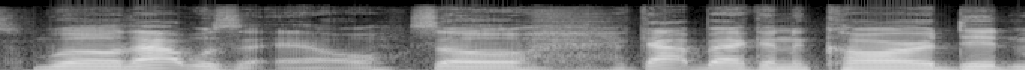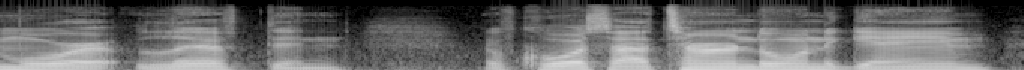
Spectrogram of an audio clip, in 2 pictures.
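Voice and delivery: ordinary talk

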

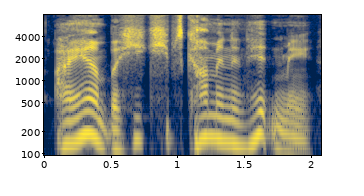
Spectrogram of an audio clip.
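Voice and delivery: lightly voiced boy protesting; a light whine of an upset son; imitating his son. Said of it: "And he goes".

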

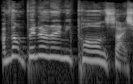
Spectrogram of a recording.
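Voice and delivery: high-pitched indignant protest, retold; fuming denial. Employee denying the director's accusation, acted fuming protest. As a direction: re-enact a heated denial. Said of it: "I proper was fuming".

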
